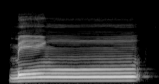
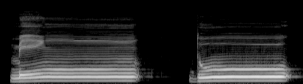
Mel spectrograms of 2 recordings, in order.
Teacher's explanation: নুন সাকিনের পরে ইকফার 15 হরফের এক হরফ দাল আসছে মিন ইকফা গুন্নাটা নাকের ভেতরে লুকিয়ে করতে হয়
